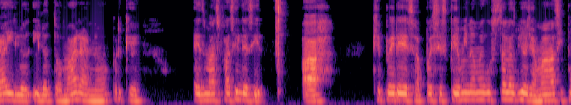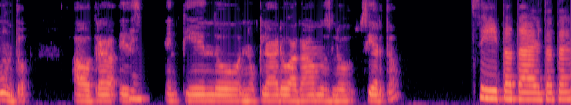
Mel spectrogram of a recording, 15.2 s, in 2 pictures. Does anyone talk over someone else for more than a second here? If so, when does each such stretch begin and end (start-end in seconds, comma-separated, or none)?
none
